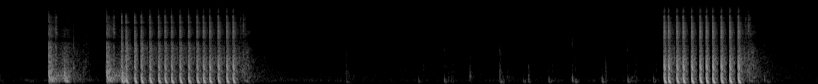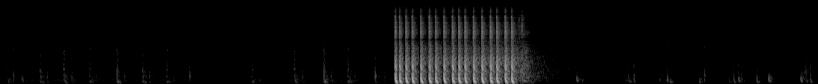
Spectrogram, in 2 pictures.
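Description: Gunfire in a PUBG Mobile fight: three long bursts of rapid automatic fire, loud and close, separated by quieter stretches of scattered shots and footstep-like taps.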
